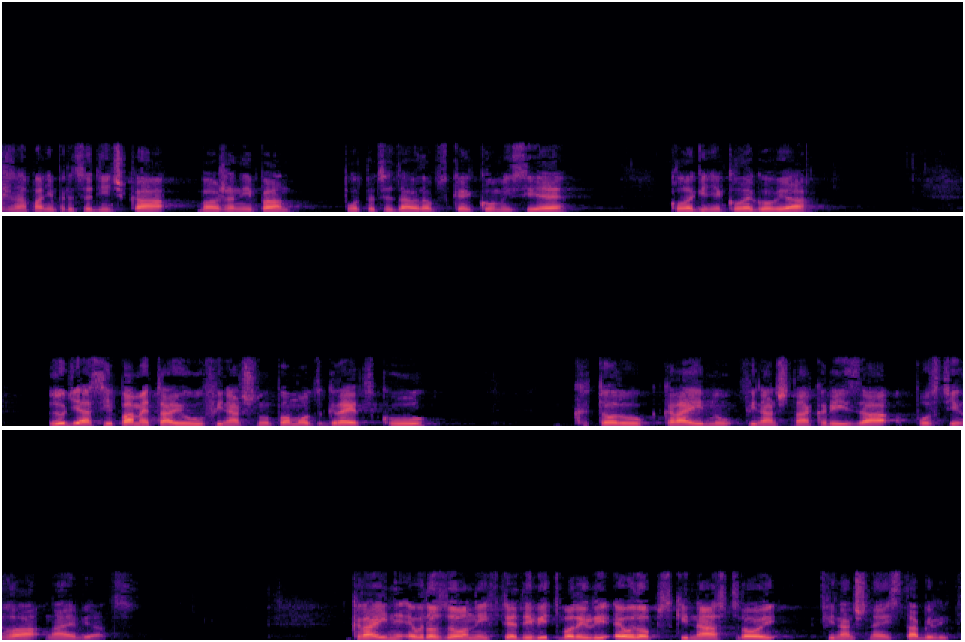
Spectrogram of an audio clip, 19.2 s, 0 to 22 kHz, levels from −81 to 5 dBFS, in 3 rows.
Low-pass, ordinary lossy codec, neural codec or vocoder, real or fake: 7.2 kHz; none; none; real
